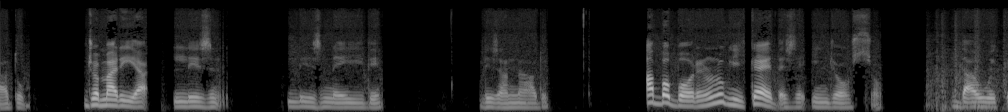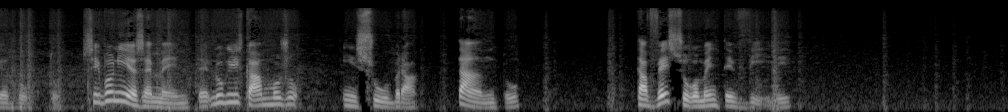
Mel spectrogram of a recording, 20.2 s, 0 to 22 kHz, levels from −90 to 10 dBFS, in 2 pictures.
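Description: The whole clip has a grainy, gritty edge that moves with the speech and gets worse on quiet stretches. That's likely low bit depth without dither, around 7 bits with plain rounding, leaving the error about 30 dB under the signal and following it closely.

Right after "lu chirchedes in giosso", the room noise jumps by roughly 22 dB around 9.5 s. From 9.26 to 13.1 s you hear the noise suppressor catching up. The noise comes through with less reduction at first, then sinks by about 10 dB as the estimate adapts over nearly four seconds.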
